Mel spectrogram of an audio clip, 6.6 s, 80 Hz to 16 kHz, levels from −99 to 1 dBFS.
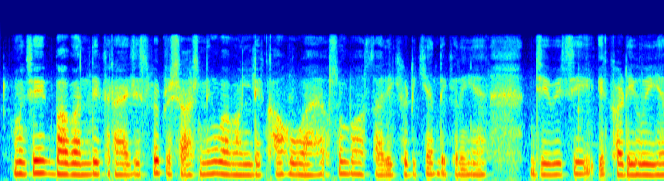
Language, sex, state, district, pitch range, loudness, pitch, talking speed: Hindi, female, Bihar, Darbhanga, 215-230 Hz, -19 LUFS, 220 Hz, 215 wpm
